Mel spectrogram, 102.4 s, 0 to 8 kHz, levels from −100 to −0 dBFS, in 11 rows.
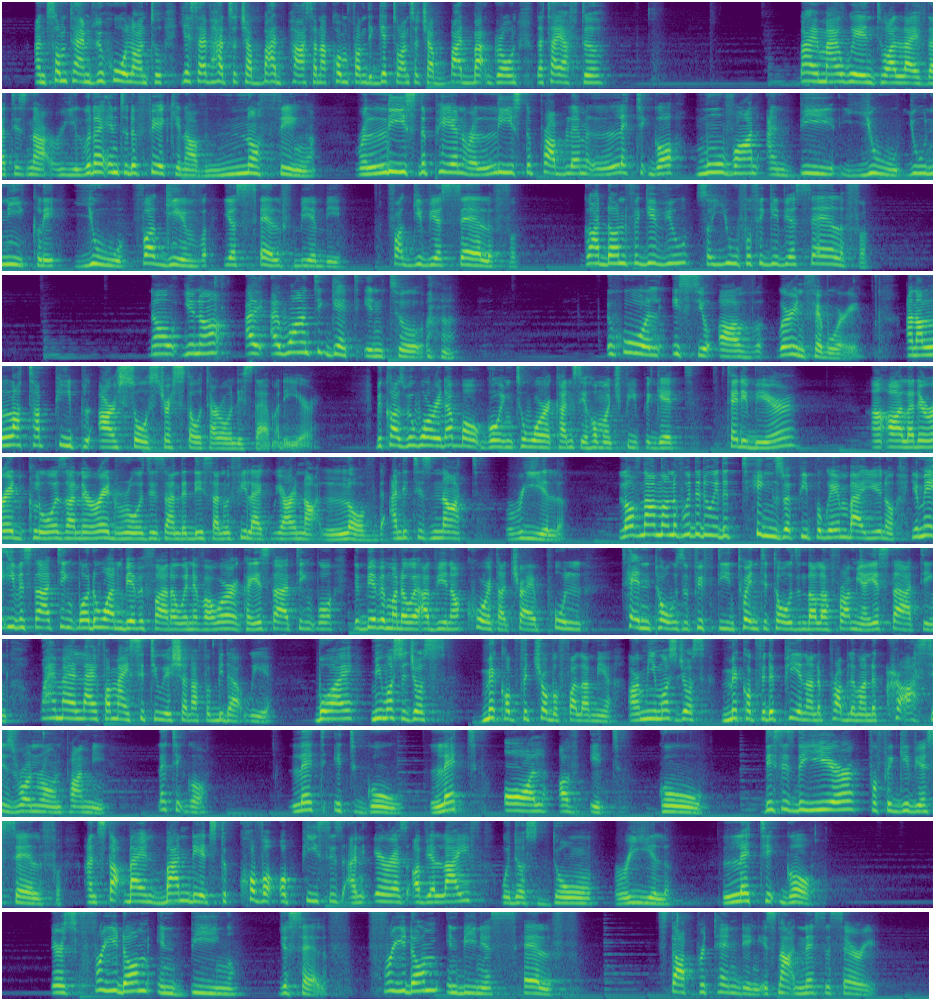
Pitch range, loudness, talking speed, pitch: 195-260 Hz, -20 LUFS, 170 wpm, 225 Hz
